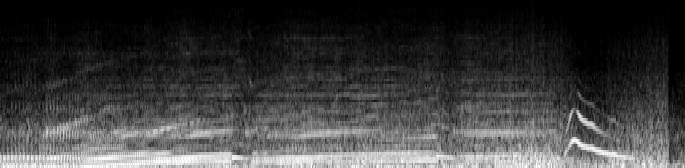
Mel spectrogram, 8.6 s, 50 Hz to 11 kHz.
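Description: A 2022 CF Moto 650NK motorcycle accelerates hard on a freeway, its engine note rising through the gears in repeated climbs with brief dips at the shifts. Loud and close, with heavy wind rush throughout.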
